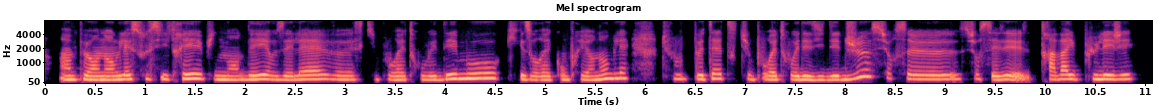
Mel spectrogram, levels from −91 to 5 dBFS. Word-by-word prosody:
un 185 0 +2
peu 185 0 0
en 175 0 +4
anglais 185 +3 +3
sous-titré? 210 +2 0
et 225 - -1
puis 205 -3 -10
demander 185 +2 +3
aux - - -2
élèves, 195 +3 0
heu, 185 -1 -1
est-ce 180 0 -8
qu'ils 180 -2 -15
pourraient 175 -3 -2
trouver 175 -1 -3
des 210 +5 +2
mots, 240 +2 +4
qu'ils 185 -2 -3
auraient 170 0 -1
compris 180 +1 -4
en 175 - +1
anglais? 235 +4 +2 0.3
Tou 210 -2 -8
peut-être, 215 +3 -2
tu 195 - -7
pourrais 180 0 0
trouver 185 -1 -1
des 175 -1 +3
idées 175 +1 +2
de 180 - +2
jeux 290 - +2
sur 245 -8 -10
ce 200 -1 -1
sur 215 -1 -10
ces 180 +1 0
travails 205 +1 -1
plus 200 +1 -4
légers. 200 +1 +2
195 Hz, 205 wpm, -13 LUFS, 180-210 Hz, 0.3 s, en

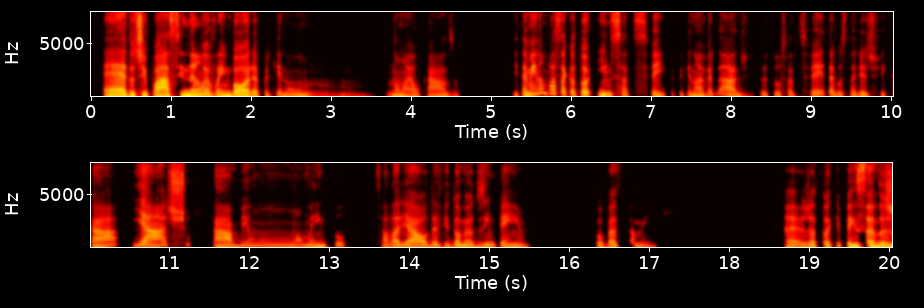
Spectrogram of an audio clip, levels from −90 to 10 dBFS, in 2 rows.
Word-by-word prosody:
É, 230 +2 +8
do 210 0 +3
tipo, 215 +1 +1
"Ah, 230 0 +10
senão 220 +2 +5
eu 235 - +4
vou 215 - -4
embora", 180 -5 +4
porque 185 +6 -13
não 235 -1 -7 0.9
não 225 -1 -7
é 210 - -8
o 225 - -10
caso. 170 -7 -12 0.7
E 195 - -14
também 260 +7 +4
não 370 +2 +2
passar 340 -5 +2
que 280 - -9
eu - - +3
estou 245 -6 +1
insatisfeita, 235 - -2
porque 195 +4 -14
não 225 - -4
é 225 - -4
verdade. 255 - -8
Eu 165 - -16
estou 160 -1 -16
satisfeita, 230 - -8
gostaria 200 -5 -11
de 170 +1 -17
ficar 235 +5 -2 0.2
e 290 +3 -2
acho 300 +4 +2
que - - -56 0.2
cabe 245 +1 -2
um 260 -1 -7
aumento 235 - -6 0.3
salarial, 235 -2 -1
devido 235 -2 -5
ao 245 - +4
meu 235 0 -1
desempenho, 210 -8 -6 0.8
ou 180 -1 -9
basicamente. 180 +2 -11 1.6
É, 185 -5 -6
eu - - -8
já 195 +2 -3
estou 205 +2 -7
aqui 210 +2 -8
pensando 220 0 +3
225 Hz, 155 wpm, -22 LUFS, 195-250 Hz, 1.6 s, Ah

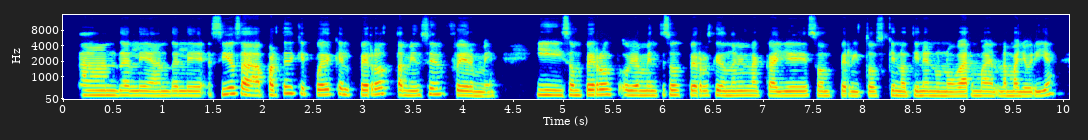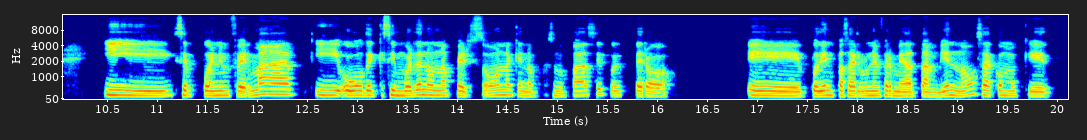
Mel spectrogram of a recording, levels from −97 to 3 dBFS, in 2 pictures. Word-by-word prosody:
Ándale, 205 -2 -1
ándale. 190 +1 -2
Sí, 245 +2 0
o 270 - +3
sea, 230 -7 +4
aparte 215 +6 +1
de 285 - 0
que 255 -3 -5
puede 225 +1 +2
que 255 - -1
el 225 -2 -3
perro 230 +4 +1
también 200 -1 -1
se 250 - -1
enferme. 190 -9 -1 0.3
Y 215 -2 0
son 210 -1 -1
perros, 225 +2 +3
obviamente, 200 -1 -1
esos 210 0 -1
perros 200 -1 -1
que 210 - +1
andan 190 -1 0
en 195 0 -2
la 195 - -2
calle, 190 0 0
son 190 -2 -4
perritos 185 -1 -3
que 205 - -3
no 180 -2 -1
tienen 190 0 0
un 180 -1 -1
hogar 180 +1 +1
ma 185 -1 -1
la 180 0 -4
mayoría, 180 +7 -1 0.5
y 200 -3 +3
se 210 - 0
pueden 195 -1 +1
enfermar 230 +5 +3 0.2
y 205 -3 0
o 200 0 +4
de 200 -1 +1
que 215 - -12
si 215 - +1
muerden 195 +3 +2
a - - +3
una 205 0 0
persona 205 +3 -1
que 205 -2 -5
no, 170 -2 -4
pues, - - -25
no 185 -1 -6
pase, 200 +5 -2
pues, 195 0 -6
pero, 175 -4 0 0.8
eh, 190 -4 +3
pueden 200 0 +3
pasarle 195 -1 +1
una 195 +1 +1
enfermedad 180 -3 +1
también, 175 +4 0
¿no?, 200 +5 -2
o - - -7
sea, 210 -4 +1
como 195 -2 -3
que 175 -3 -2
195 Hz, 200 wpm, -24 LUFS, 190-210 Hz, 0.8 s, sea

